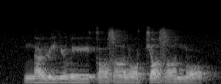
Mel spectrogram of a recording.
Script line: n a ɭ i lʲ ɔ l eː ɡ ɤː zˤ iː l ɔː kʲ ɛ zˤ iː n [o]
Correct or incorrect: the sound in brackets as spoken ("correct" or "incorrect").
incorrect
